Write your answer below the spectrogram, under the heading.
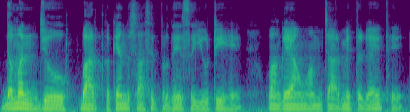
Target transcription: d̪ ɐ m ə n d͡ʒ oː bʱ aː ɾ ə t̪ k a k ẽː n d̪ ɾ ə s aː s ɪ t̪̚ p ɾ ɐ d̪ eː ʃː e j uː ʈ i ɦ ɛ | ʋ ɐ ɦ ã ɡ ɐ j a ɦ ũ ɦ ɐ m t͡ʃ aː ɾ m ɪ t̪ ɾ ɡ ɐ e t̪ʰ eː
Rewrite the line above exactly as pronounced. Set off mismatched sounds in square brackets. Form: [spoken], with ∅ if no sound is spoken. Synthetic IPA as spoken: d̪ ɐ m ə n d͡ʒ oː bʱ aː ɾ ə t̪ k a k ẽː n d̪ ɾ ə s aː s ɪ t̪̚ p ɾ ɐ d̪ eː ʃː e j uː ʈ i ɦ ɛ | ʋ ɐ ɦ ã ɡ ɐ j a ɦ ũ ɦ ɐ m t͡ʃ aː ɾ m ɪ t̪ ɾ ɡ ɐ e t̪ʰ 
